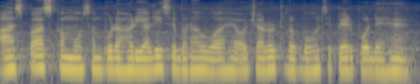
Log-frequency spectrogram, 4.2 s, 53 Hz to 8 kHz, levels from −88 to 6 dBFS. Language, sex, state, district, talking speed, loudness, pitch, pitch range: Hindi, male, Arunachal Pradesh, Lower Dibang Valley, 255 wpm, -16 LUFS, 125 Hz, 120-130 Hz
